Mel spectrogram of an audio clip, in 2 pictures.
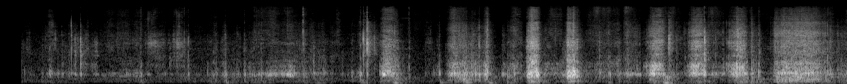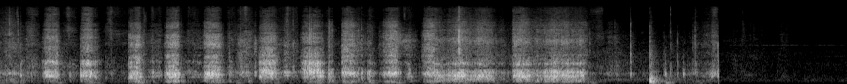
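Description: Shoelaces pulled out through the eyelets of Alden 990 shell cordovan leather shoes: a long run of quick, uneven rubbing and scraping strokes that cuts off suddenly near the end.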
